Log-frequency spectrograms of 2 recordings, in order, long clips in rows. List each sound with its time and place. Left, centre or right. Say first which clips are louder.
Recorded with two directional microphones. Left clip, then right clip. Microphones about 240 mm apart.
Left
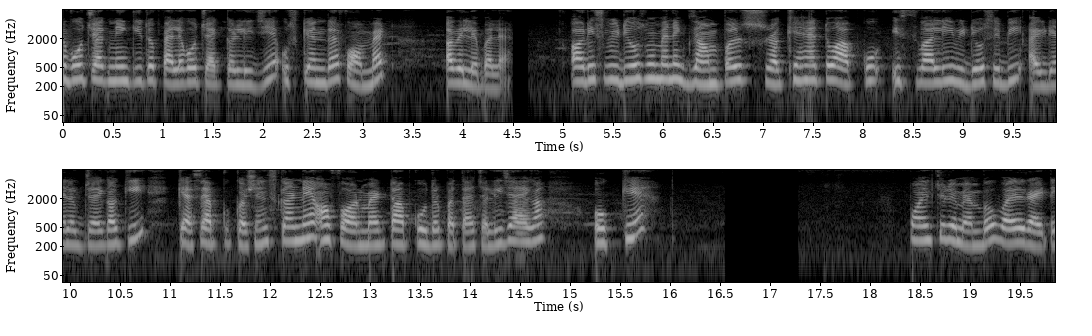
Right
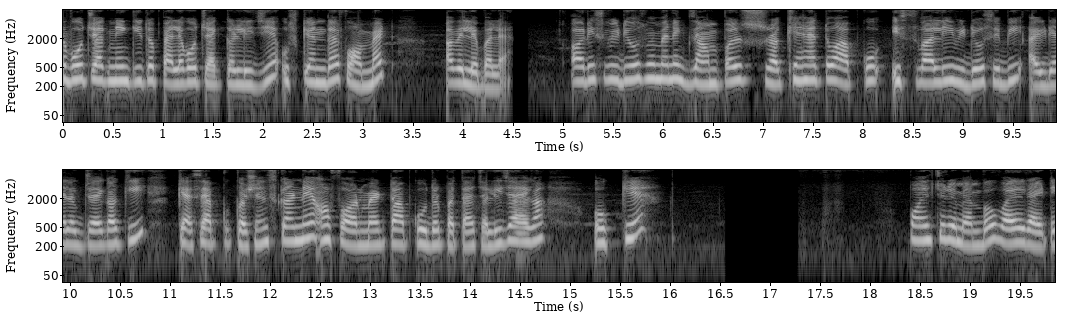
0.0 s speech: right 9 dB; right
5.0 s speech: right 6 dB; centre
18.4 s a woman's voice: right 9 dB; right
